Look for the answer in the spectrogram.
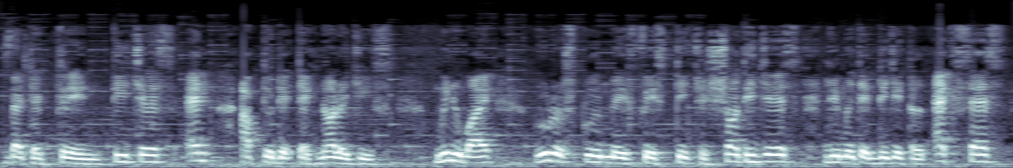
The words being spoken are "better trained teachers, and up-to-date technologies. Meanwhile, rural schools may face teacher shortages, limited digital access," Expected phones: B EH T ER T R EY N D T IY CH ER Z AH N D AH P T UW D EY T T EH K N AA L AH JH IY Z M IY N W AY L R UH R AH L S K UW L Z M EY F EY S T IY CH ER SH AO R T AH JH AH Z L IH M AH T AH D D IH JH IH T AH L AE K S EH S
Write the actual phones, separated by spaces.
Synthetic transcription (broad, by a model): B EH T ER T R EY N T IY CH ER S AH N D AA P T UW D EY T T EH K N AA L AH JH IY S M IY N W AY L R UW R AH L S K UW L M EY F EY S T IY CH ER SH AO T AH JH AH S L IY M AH T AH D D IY JH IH T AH L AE K S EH S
